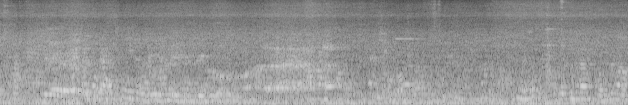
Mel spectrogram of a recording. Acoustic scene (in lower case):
restaurant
